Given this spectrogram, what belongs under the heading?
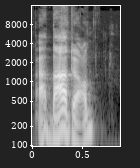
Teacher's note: emphasis on the last syllable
